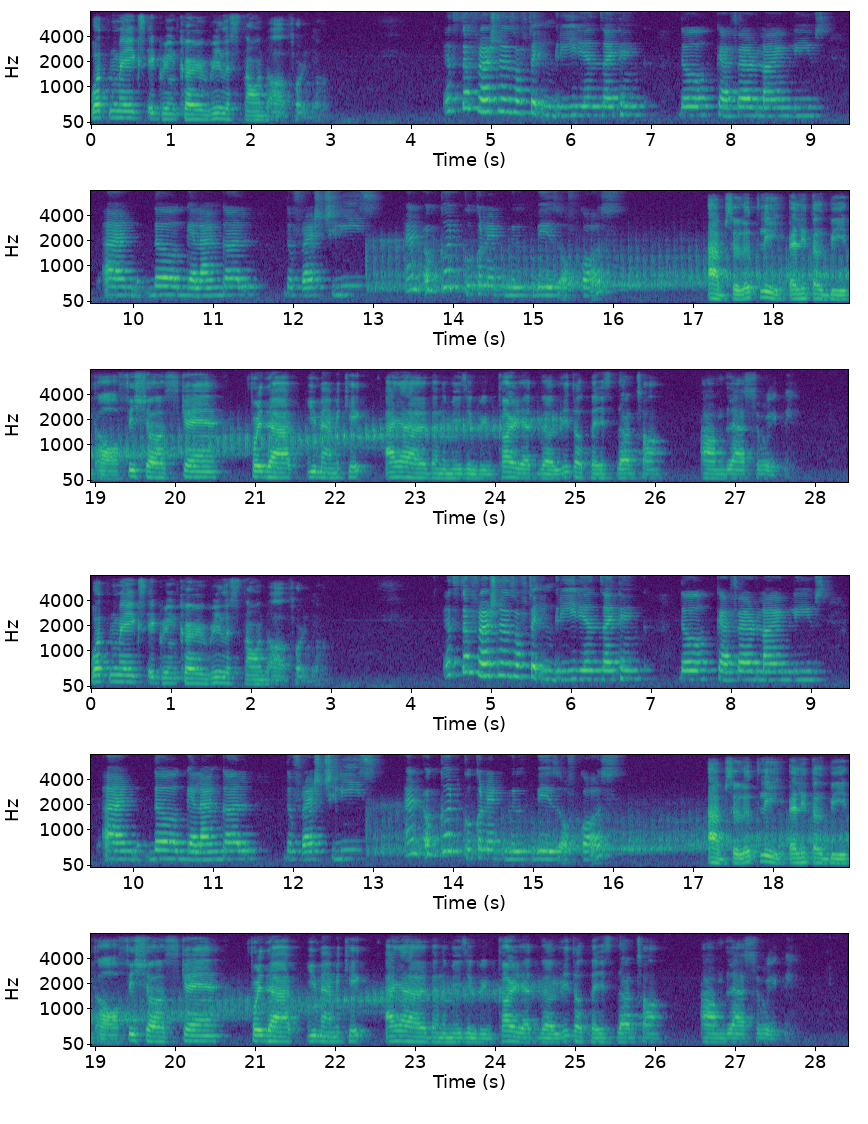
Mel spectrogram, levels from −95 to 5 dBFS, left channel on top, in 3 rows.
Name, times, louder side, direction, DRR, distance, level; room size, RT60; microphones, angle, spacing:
voice 1, 0.0-2.9 17.2-20.6 21.0-22.3 22.6-26.1 26.6-27.7, equal, 5° left, 11 dB, 0.9 m, -25 dB
voice 2, 4.4-6.9 7.4-9.2 9.6-11.5 11.9-13.0 13.4-16.0, right 2 dB, 25° right, 6 dB, 2.0 m, -26 dB
sound 1, 12.9-24.9, left 2 dB, 40° left, 3.2 m, -39 dB
19.5 x 13.5 x 2.8 m, 0.30 s
head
